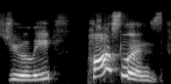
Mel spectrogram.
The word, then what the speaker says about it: Julie Posluns: founder of cat school and her name is Julie pins welcome Julie did I pronounce that properly I did oh my goodness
